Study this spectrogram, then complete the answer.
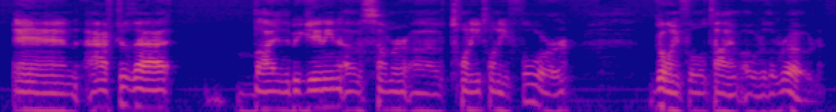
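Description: A man with an American accent speaks at a very slow pace and fairly low pitch, his intonation fairly even. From US Midwest, southern Indiana. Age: 40s. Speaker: vlogger, blue-collar worker; vlogger. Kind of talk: casual vlog chat. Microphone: phone near.

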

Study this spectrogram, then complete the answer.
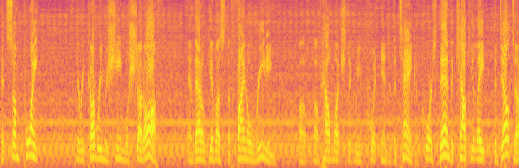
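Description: Clear music plays in the background while the speech moves at a moderate pace. The sound is dry with no echo. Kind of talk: tutorial. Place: garage. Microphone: phone near.

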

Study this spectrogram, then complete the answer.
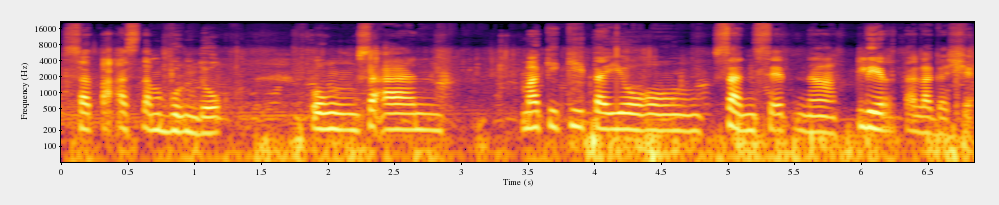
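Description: A woman with a medium pitch talks very slowly, showing ordinary pitch variation. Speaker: vlogger and hotel worker. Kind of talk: travel vlog. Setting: outdoors. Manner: animated.

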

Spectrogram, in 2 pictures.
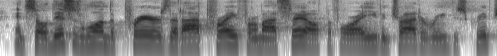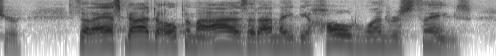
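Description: Against a quiet background, a man with a high voice talks at a moderate pace in a monotone, flat intonation. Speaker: speaker. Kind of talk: sermon. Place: hall.

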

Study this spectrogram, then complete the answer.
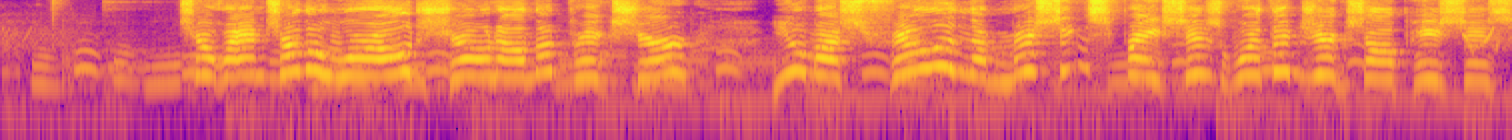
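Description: A man puts on a character voice at a fairly slow pace, with clear background noise behind him. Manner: helpful, instructive, excited.

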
